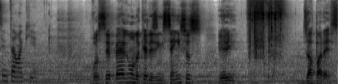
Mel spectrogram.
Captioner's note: pfft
